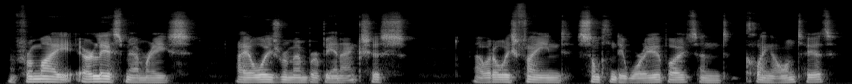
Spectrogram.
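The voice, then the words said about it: Northern Irish accent. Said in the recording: “In case the accent isn't obvious, I grew up in Northern Ireland.”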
